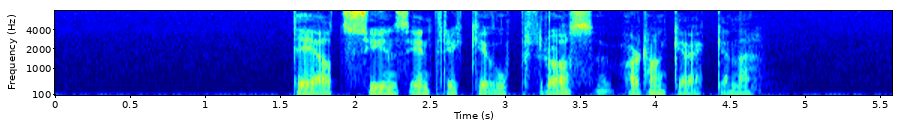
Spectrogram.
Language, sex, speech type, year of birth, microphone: Norwegian, male, read, 1988, Sennheiser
